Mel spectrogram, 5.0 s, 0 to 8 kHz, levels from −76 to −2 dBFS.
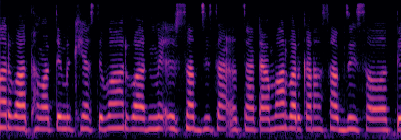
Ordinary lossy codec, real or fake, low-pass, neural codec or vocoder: none; fake; 7.2 kHz; codec, 16 kHz, 4 kbps, X-Codec, HuBERT features, trained on general audio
